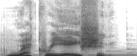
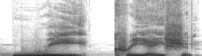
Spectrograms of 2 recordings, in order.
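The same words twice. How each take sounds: First: The first syllable sounds like 'reck'. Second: The first syllable sounds like 'ree'. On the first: Activities done for fun and leisure. "the word recreation" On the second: Creating oneself anew. "he pronounced it differently"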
